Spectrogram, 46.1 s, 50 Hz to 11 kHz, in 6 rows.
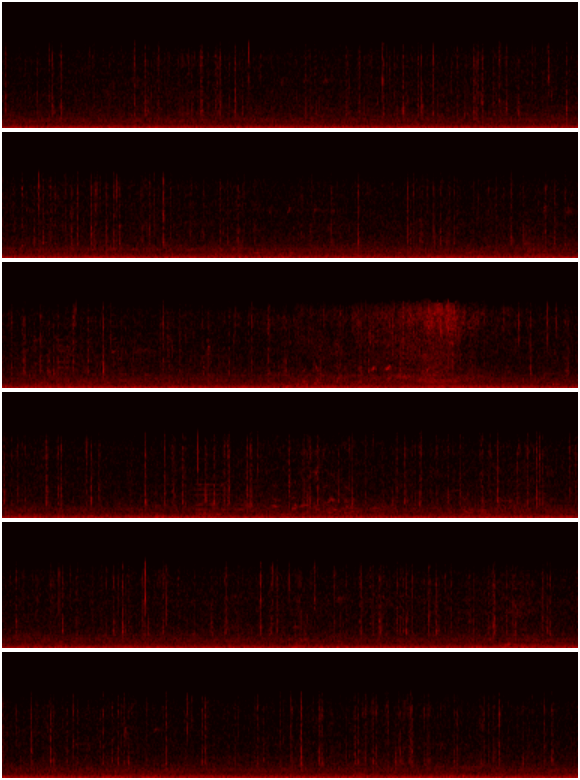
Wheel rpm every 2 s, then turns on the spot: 0, 0, 0, 0, 0, 0, 0, 0, 0, 0, 0, 0, 0, 0, 0, 0, 0, 0, 0, 0, 0, 0, 0.
none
